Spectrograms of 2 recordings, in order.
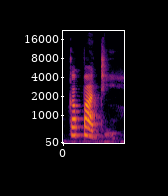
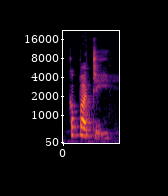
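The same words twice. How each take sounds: First: The word 'of' is reduced to a soft sound. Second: The word 'of' is reduced to a soft sound.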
